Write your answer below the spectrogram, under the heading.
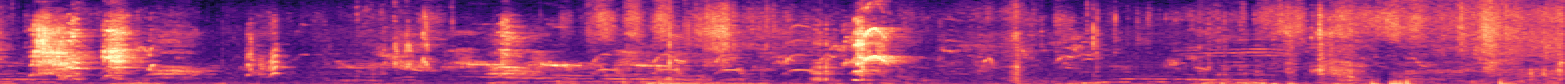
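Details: Sparrows chirping while eating food: scattered high, sharp chirps in short bursts with pauses, plus soft rustling and tapping between calls.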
